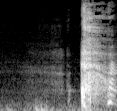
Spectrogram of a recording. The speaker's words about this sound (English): Excuse me. I did not cough until I got up here. Isn't that how it goes?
